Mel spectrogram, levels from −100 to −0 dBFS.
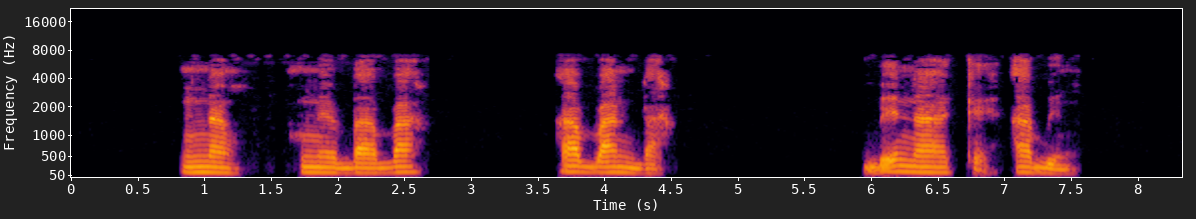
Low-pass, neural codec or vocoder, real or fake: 7.2 kHz; none; real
